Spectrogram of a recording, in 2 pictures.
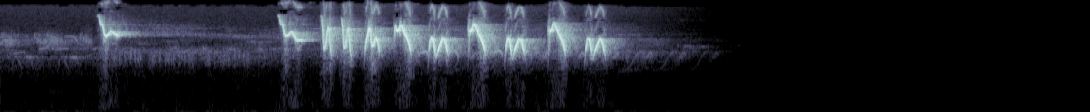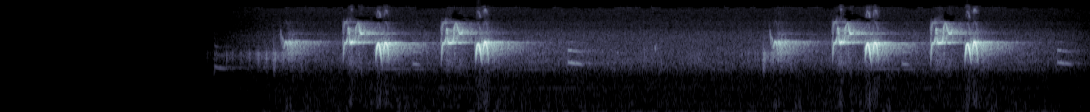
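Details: Cetti's warbler giving loud, abrupt song bursts: a single sharp note, then a rapid rattling run of about eight emphatic notes, followed after a pause by two shorter bursts of quick, ringing notes several seconds apart, otherwise silent.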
